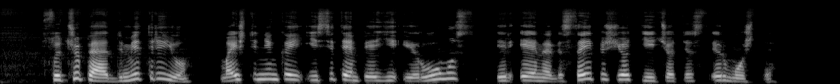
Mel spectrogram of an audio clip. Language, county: Lithuanian, Kaunas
